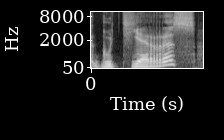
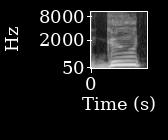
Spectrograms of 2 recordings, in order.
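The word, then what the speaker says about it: Gutiérrez: По-испански это три слога Gutierrez. Соответственно, кто-то точно также может заимствовать. А кто-то может разбить это на четыре слога Gutierrez.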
